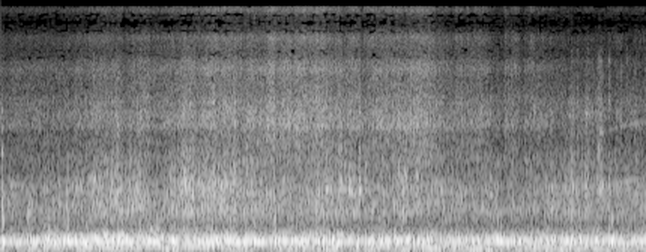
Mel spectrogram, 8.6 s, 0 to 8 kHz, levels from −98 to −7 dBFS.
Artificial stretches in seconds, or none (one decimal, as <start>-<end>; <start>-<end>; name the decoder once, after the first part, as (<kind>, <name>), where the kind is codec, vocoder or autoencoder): 0.6-2.9 (vocoder, Vocos)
